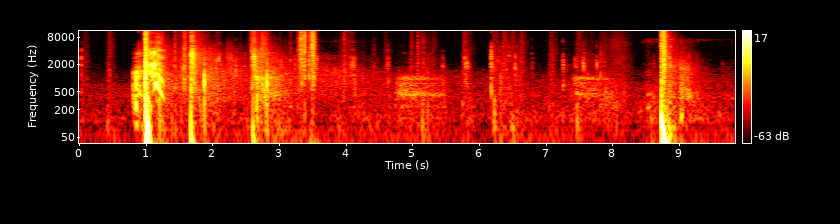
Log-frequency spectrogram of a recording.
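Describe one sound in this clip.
A rifle fires sharp, loud shots that echo across open ground.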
